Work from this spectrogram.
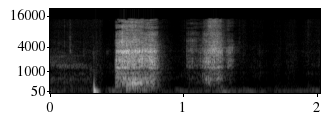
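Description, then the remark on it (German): A sudden sneeze from a person with hay fever bursts out loud and breathy, followed by a second, softer exhaled gust, with brief thumps before and after; nobody speaks. “Ist mir schon zum zweiten Mal passiert, dass ich im Podcast so niese ohne Ankündigung.”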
